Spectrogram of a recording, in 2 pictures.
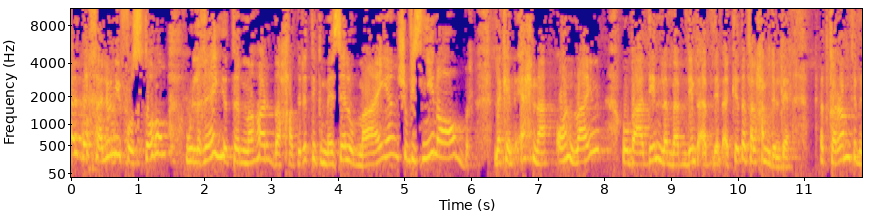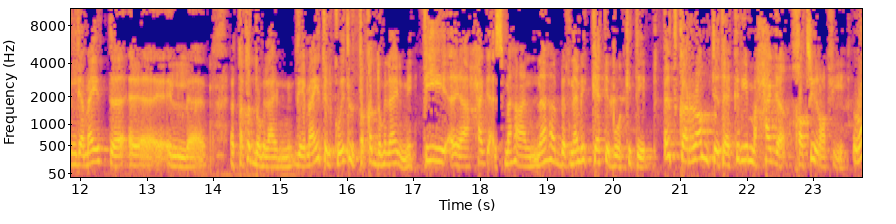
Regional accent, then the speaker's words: Egypt; بموت في مصر، بحب مصر. انا مصر، انا من مصر، انا بنت.

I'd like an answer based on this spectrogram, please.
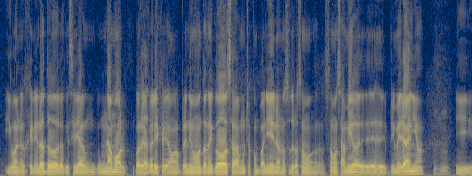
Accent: La Plata, Buenos Aires Province, Argentina; Yo soy de Villa Garibaldi, antes de Parque Sicardi

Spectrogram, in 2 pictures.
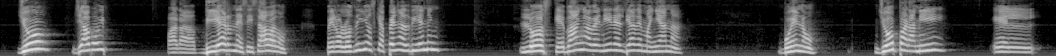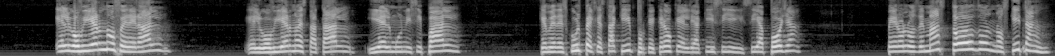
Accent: Ojo de Agua Grande, Veracruz, Mexico; vengo de Ojo de Agua Grande, municipio de Amaclán, Amaclán de los Reyes, Veracruz.

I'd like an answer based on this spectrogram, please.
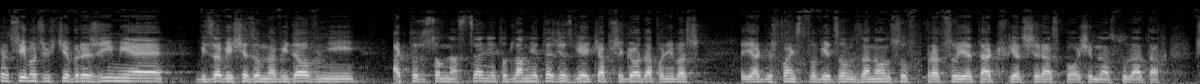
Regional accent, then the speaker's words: Tarnów, Lesser Poland, Poland; ja i Małgorzata Bulanda, scenograf tego spektaklu, jesteśmy z Tarnowa.

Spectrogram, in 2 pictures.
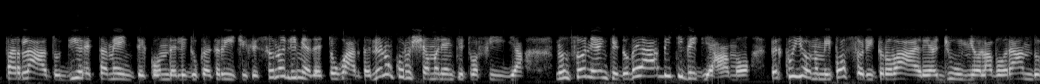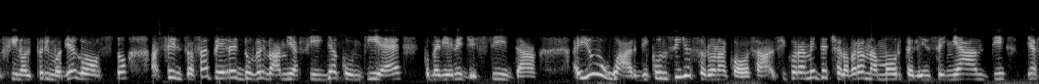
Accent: Sicily, Italy; now in Legnano, Italy; io sono siciliana e vivo a Legnano da anni

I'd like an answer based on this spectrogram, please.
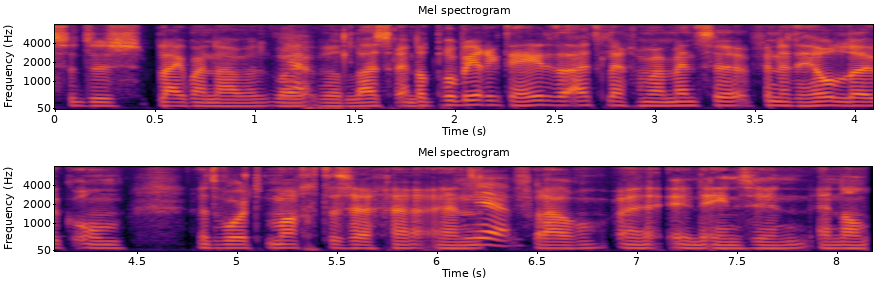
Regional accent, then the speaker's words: Venlo, Limburg, Netherlands; Ik kom uit Venlo.

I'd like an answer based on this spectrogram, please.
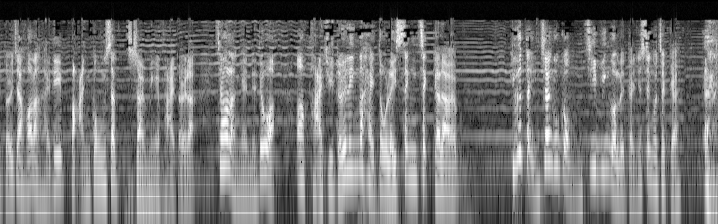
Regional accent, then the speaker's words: Hong Kong; 我大家咧即係作為一個香港人咧，都已經好乖咁樣

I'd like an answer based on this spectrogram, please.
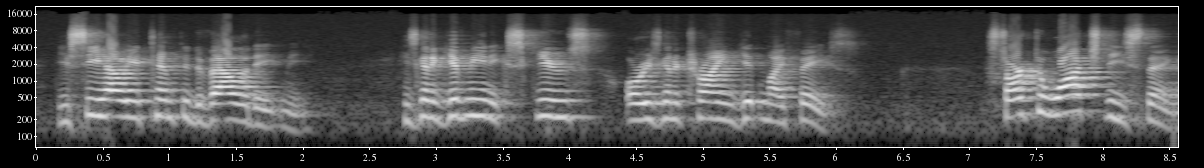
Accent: Missouri, United States; also born or lived in Iowa / Kansas; Now, Mark is in Kansas. I grew up in Missouri, Iowa, and Kansas.

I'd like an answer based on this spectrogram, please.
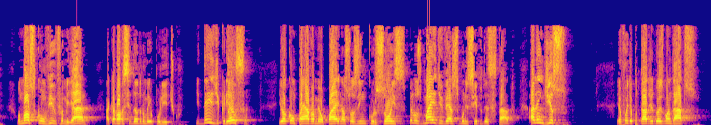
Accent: Londrina, Paraná, Brazil; eu sou do interior, sou nascido e criado em Londrina com muito orgulho.

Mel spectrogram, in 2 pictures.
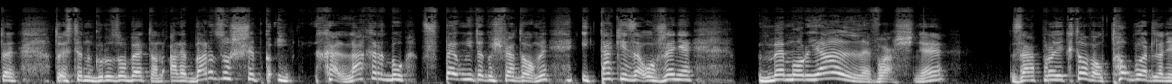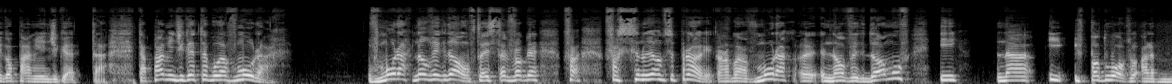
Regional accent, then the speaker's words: Warsaw, Masovian Voivodeship, Poland; born there; ja na Muranowie się urodziłem i to mnie określa w jakiś sposób tak tożsamościowo.

